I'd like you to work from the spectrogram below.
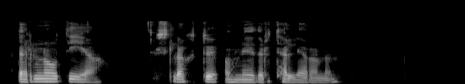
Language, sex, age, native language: Icelandic, male, 20-29, Icelandic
